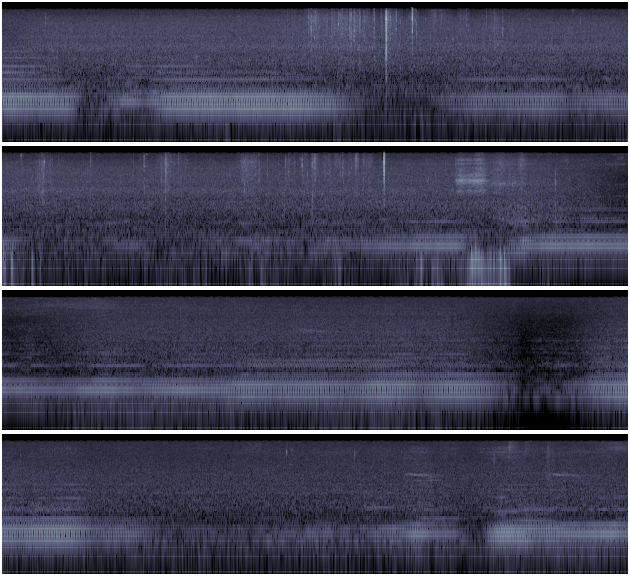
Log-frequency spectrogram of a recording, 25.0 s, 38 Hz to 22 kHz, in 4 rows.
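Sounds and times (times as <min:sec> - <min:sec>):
dark drone music: 0:00.0 - 0:25.0.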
